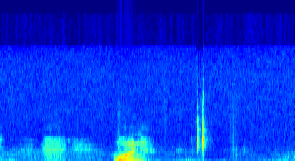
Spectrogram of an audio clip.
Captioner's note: safety clicks off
